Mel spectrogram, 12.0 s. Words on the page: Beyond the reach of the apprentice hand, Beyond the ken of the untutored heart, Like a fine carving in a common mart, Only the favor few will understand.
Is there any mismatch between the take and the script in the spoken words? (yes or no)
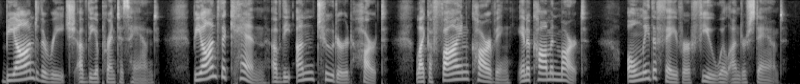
no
